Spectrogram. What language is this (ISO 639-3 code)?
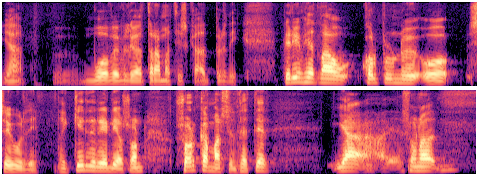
isl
